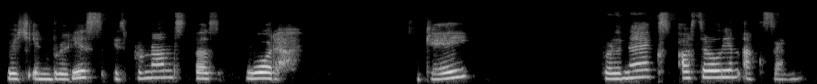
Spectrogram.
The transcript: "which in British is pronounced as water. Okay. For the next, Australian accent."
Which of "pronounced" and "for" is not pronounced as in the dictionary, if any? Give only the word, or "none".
none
